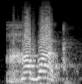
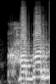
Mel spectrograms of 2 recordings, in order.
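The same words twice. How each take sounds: First: The first sound is a rough throat friction. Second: The first sound is a plain aspirated k. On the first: The speaker calls it right. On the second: The speaker calls it wrong.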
